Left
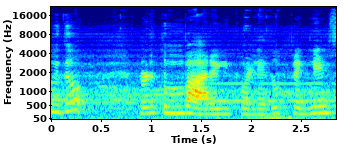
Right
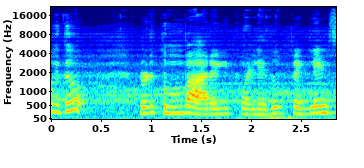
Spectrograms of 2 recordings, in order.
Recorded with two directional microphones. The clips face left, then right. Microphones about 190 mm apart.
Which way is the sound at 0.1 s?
40° right (ahead or behind).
